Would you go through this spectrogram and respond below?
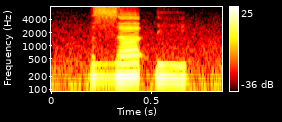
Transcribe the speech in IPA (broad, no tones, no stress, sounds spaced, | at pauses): z a ʔ ɾ i̤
